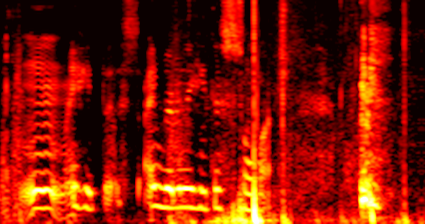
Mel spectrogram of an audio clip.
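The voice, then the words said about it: Strained, sore-throated voice. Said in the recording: “My voice hurt. My throat hurt... My throat is hurting and my voice is hurting... I'm so sick”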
